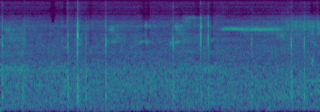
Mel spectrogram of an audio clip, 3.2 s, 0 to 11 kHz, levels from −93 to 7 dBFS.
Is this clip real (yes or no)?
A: no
